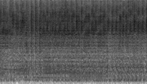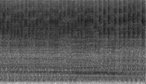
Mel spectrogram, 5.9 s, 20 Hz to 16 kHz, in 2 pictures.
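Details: Suzuki RGV 250 VJ22 two-stroke under restoration, fuel on reserve, after recent carb issues that seem resolved: bright crackly buzz running steady with a raspy edge, no stalling or surging.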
